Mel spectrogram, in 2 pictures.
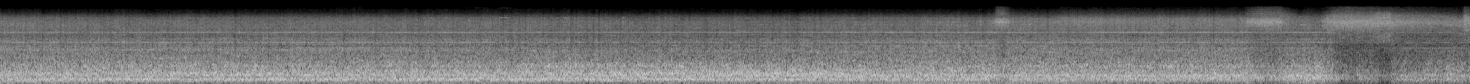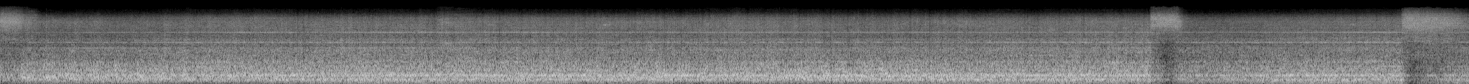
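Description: Freight cars of a long mixed freight train rolling past on the rails, a continuous steady rumble of wheels on track. Short bursts of high wheel squeal come about halfway through and twice near the end.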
